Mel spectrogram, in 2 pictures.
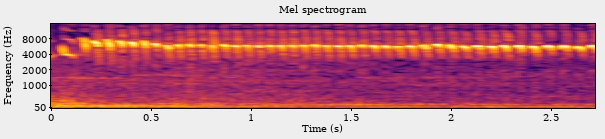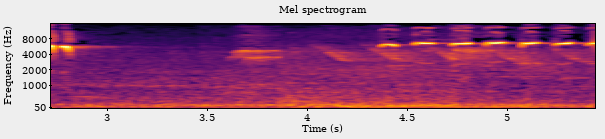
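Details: Kolibri Wulung sunbird song for training and luring: a fast, even, high trill of pulsed notes that descends slightly over nearly three seconds, followed by a series of separate high chirps.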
